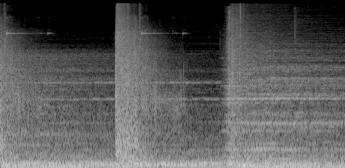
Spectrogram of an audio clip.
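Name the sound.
gunshots, a hired killer shooting twice at point-blank range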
